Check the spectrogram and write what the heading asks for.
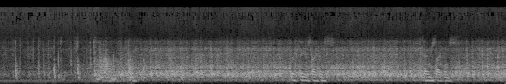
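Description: A moving train rumbles steadily, its low, continuous roar swelling in after a quieter opening and holding loud throughout with a faint rhythmic clatter underneath.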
